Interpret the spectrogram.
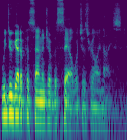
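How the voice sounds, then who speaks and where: Halting man hosting a casual livestream. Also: low voice. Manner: halting, informal, repeats himself. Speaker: livestream host. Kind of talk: casual livestream sign-off and announcements.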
